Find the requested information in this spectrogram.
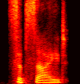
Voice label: "subside", Indian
